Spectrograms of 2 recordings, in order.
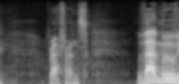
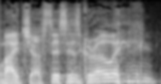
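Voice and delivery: hammed-up hero boast; 6 semitones higher, 8 dB louder, much slower than usual.

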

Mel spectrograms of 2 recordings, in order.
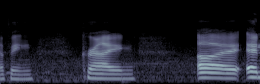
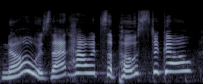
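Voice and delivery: higher-pitched innocent question; naive questioning; 8 semitones higher than usual. Retold or imitated. Young woman asking the bar owner, naively puzzled. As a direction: act out wide-eyed innocence, voice climbing.

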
